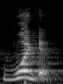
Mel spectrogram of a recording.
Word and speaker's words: would: वुड का जब भी आप उच्चारण करें, एल को बोलिए, चुप बैठो भाई थोड़ी देर, है ना। वुड, WOULD, लेकिन उच्चारण होता है वुड, अर्थ होता है गा, गे, गी।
